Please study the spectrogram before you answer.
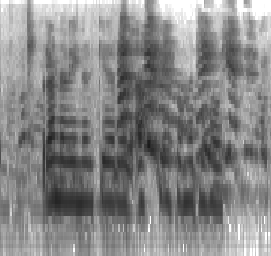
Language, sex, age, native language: Icelandic, other, 13, Icelandic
